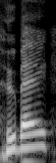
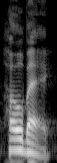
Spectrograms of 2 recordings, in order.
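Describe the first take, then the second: First: The first syllable sounds like 'hoo'. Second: The first syllable sounds like 'ho'. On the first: The speaker calls it wrong. "I would always call it the Hubay" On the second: The speaker calls it right. "think of like ho, ... So like Hobay is how you say it"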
